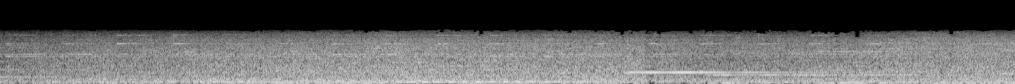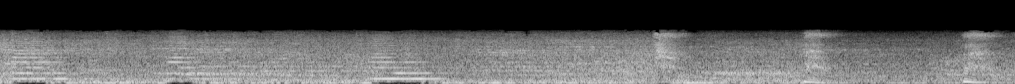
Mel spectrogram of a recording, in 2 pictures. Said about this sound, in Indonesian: Untung aja sempat naik kereta yang ini.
